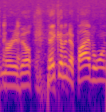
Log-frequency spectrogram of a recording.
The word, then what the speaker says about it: Maryville: Coach Hicks letting us know that it is pronounced Murrayville even though it's spelled Mville. So I don't have a cold. It is pronounced Murrayville.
